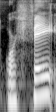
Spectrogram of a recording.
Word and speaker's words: Orfeu: The full pronunciation is Orfeu Eurydice, but we just call it Orfeu.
